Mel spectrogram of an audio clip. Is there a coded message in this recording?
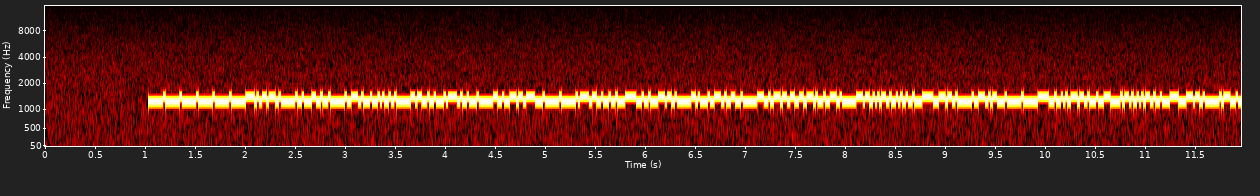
Yes: RTTY (45.45 baud, 170 Hz shift) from 1.0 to 12.0 s, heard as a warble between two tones, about 1310 Hz centre. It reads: 0AQFL3P OEP5 GAWN IHA SJ5 ABTJ QMDS9 …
